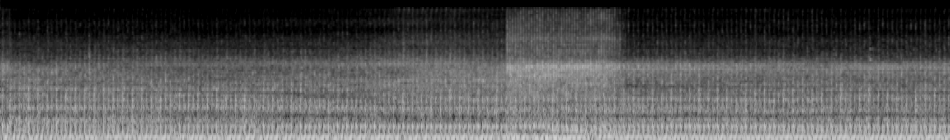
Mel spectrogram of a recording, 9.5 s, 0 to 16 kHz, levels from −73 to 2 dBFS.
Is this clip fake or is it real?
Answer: fake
